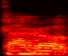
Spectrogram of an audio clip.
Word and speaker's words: carro: "Abrig" means a coat "carro" means a car Say it again "Carro" Your pronunciation of "R" is excellent Of course, because I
